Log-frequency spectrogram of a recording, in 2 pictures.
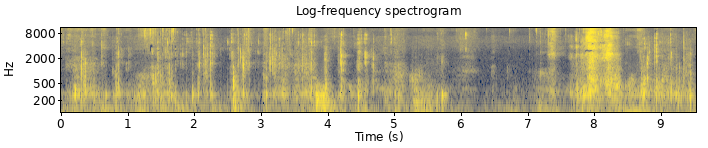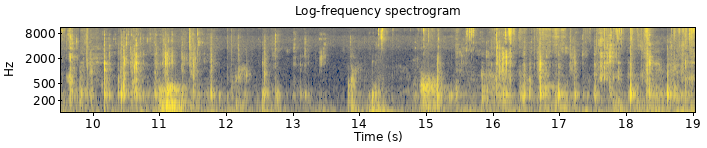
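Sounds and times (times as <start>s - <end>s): man chewing food: 0.0s - 6.4s, 7.0s - 19.0s.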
